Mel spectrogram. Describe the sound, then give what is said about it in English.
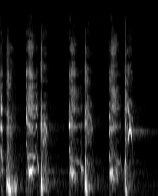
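A voice imitates a woman lying in bed gasping for breath: three pairs of sharp, ragged, raspy intakes with short pauses between, the last one trailing off into a thin, strained tone. “Now she's laying in bed gasping for breath.”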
